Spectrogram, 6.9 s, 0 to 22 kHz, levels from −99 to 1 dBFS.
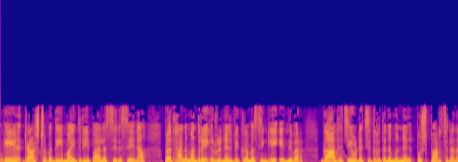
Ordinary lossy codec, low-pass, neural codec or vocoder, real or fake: none; none; none; real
